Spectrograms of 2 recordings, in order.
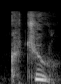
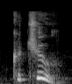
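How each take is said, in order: First: Loud high sneeze; a big sudden sneeze. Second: Even louder, higher sneeze. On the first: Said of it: "it said". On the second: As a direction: sneeze it out hard. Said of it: "said I". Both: A narrator's reading.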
